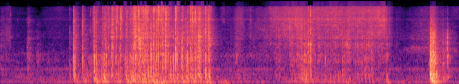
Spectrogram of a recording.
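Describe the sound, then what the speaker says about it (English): Crisp riffling of a tarot deck being shuffled in a few quick bursts, with a sharp snap near the end, close up. "I'll go ahead and give it another shuffle since you're with me."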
